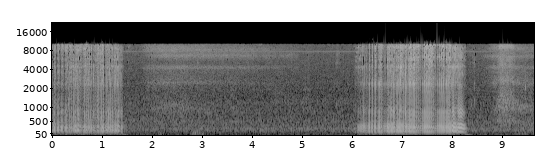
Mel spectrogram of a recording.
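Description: Two long, loud, rough rattling snores with a quiet gap between them.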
